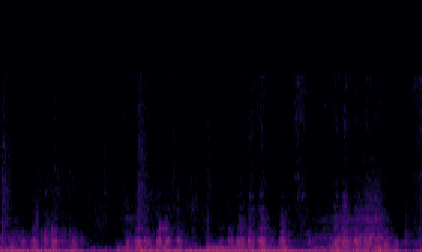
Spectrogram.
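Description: A coin scratching the coating off a scratch-off lottery ticket, faint.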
